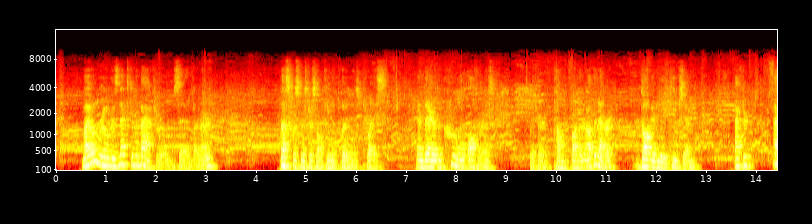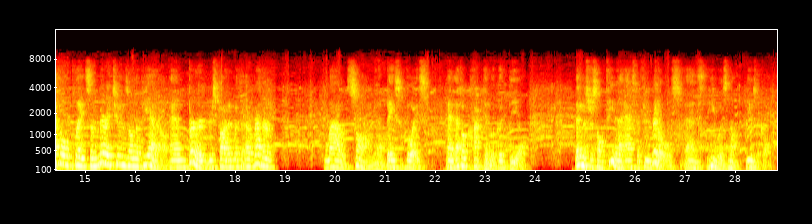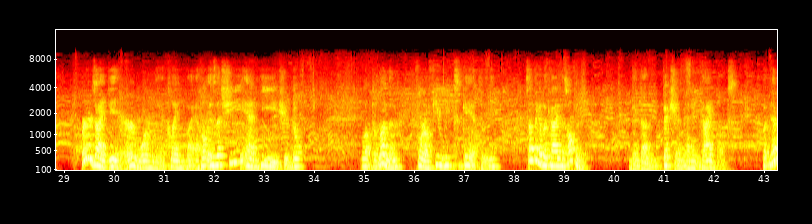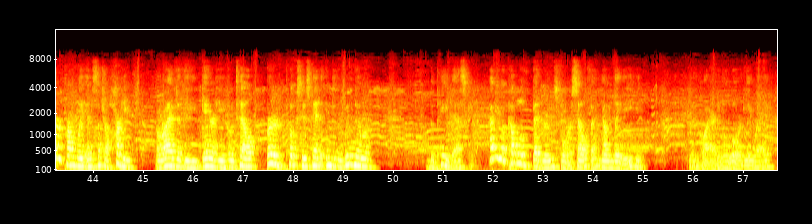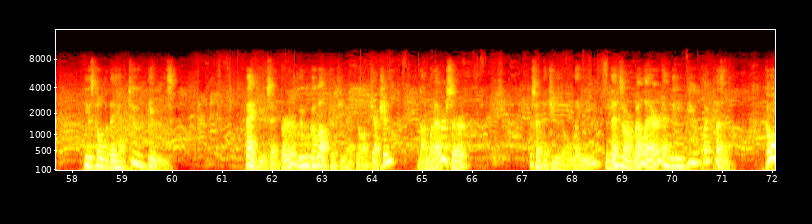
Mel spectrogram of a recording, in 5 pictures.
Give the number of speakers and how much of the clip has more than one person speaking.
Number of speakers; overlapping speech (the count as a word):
one, no overlap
